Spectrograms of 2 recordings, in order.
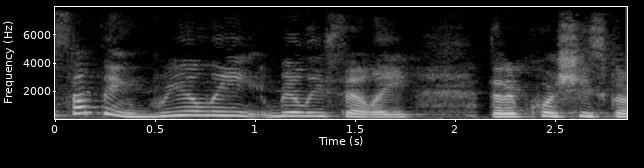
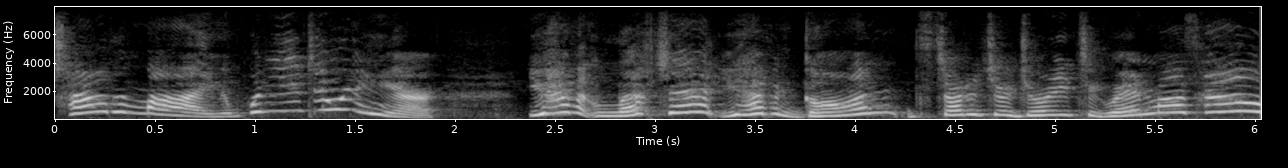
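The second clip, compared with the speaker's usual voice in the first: very high, put-on, astonished voice; 10 semitones higher than usual. Retelling opening the door to a child who knocked: retelling acting really surprised. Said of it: "And I looked really surprised".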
